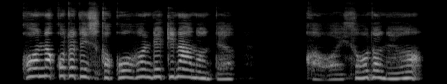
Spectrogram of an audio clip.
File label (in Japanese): 女の子台詞, ASMR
